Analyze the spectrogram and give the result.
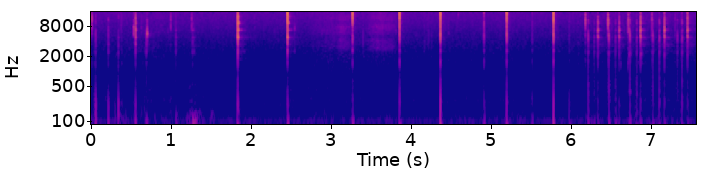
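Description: A small, hollow white ceramic candle jar with wax inside, possibly opaque white glass, is held in one hand in front of the microphone and tapped with fingernails. Sharp, dry clicks with bright tops die away almost at once, spaced irregularly and bunching into quicker taps near the end. A steady low hum sits underneath.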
